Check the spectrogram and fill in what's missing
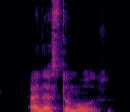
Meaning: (noun) anastomosis; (verb) inflection of anastomoser: 1. first/third-person singular present indicative/subjunctive 2. second-person singular imperative
- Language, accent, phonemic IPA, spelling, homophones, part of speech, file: French, France, /a.nas.tɔ.moz/, anastomose, anastomosent / anastomoses, noun / verb, LL-Q150 (fra)-anastomose.wav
